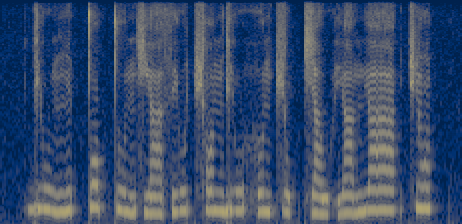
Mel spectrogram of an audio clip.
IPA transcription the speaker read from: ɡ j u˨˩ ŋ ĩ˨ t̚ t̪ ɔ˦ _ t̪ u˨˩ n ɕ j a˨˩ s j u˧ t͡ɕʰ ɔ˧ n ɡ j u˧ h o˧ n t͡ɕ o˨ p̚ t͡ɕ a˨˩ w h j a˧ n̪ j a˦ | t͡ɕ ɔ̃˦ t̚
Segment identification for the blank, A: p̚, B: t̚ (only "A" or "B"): A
